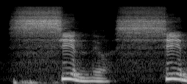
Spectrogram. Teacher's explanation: Di sin sini secara makhraj ada di al-lisan. Ya, ujung lidahnya menyentuh gigi seri bawah ya. Ke bawahin tuh.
